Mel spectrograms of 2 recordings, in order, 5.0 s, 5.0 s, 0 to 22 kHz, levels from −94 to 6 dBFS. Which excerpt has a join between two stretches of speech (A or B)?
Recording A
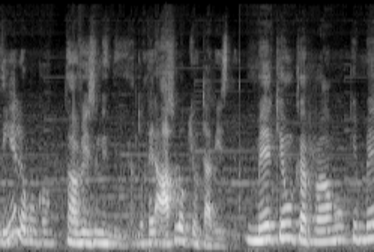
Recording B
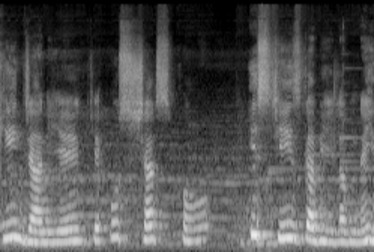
A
